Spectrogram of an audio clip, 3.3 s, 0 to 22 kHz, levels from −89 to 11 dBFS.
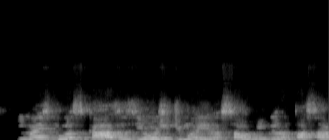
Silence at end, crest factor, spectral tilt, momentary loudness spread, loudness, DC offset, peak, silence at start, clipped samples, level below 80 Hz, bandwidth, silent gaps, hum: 0 s; 18 dB; -5.5 dB/octave; 8 LU; -27 LUFS; under 0.1%; -10 dBFS; 0.2 s; under 0.1%; -72 dBFS; 7.6 kHz; none; none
